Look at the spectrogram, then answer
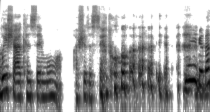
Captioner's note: laughs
